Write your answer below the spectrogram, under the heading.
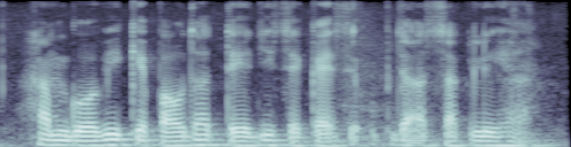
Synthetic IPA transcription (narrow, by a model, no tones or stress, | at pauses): həmɡoːbikepɔːʊd̪ʱat̪eːd͡ʒisekɛːsḛʊpd͡ʒa̰ːsəkliɦɛ̰̃ː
